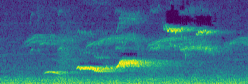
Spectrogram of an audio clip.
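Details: Birds singing in a yard on a summer morning or evening: a few clear, rising and falling whistled notes with thin high trills, over a soft background hiss.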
